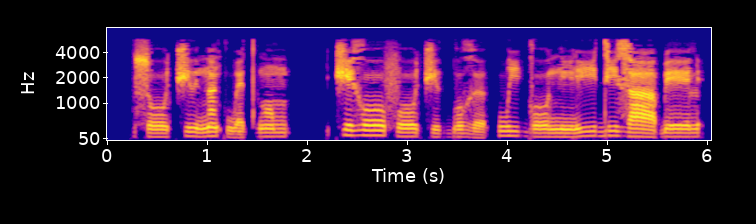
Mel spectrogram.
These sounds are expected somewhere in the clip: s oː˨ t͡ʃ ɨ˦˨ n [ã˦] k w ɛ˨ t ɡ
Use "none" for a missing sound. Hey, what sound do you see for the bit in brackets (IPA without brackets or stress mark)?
ã˦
